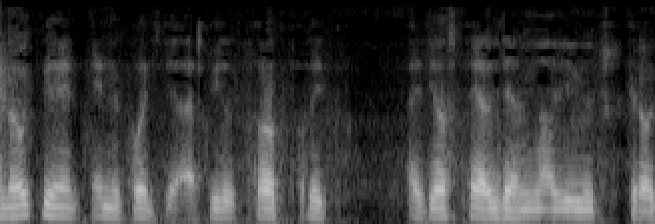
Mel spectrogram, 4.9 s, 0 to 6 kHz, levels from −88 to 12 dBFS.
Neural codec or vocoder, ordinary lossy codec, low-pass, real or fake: codec, 16 kHz in and 24 kHz out, 0.6 kbps, FocalCodec, streaming, 2048 codes; MP3, 24 kbps; 5.4 kHz; fake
